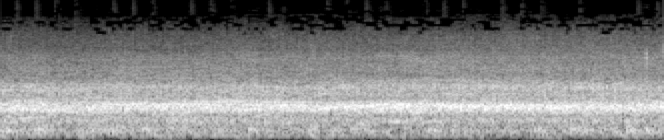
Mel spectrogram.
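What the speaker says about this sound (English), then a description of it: "The capacity crowd here in the Sher-e-Bangla National Stadium." A capacity cricket crowd at Sher-e-Bangla National Stadium roars as a loud, dense, continuous wash of voices and cheering, steady throughout with no distinct single voice.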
